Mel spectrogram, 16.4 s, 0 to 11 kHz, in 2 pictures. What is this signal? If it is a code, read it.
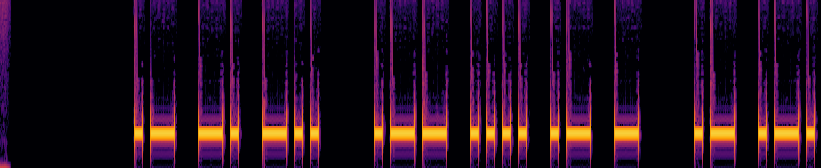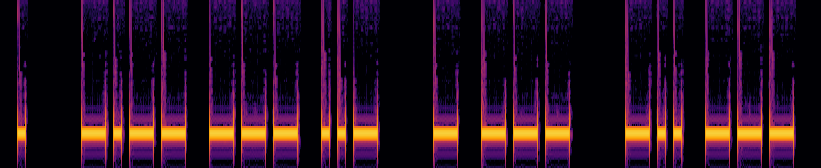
Morse code, heard as a keyed tone, about 15 wpm, 700 Hz. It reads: AND WHAT ARE YOU TO DO
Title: Sentences from Top 1000 Words - Review Part 2 - 15wpm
